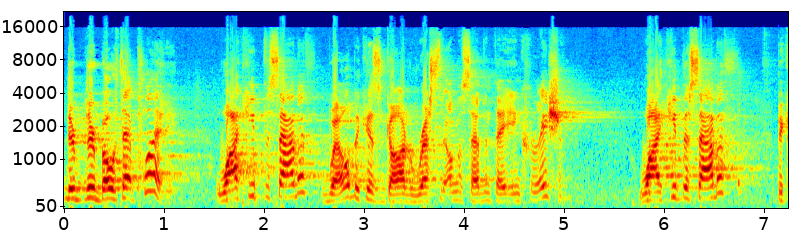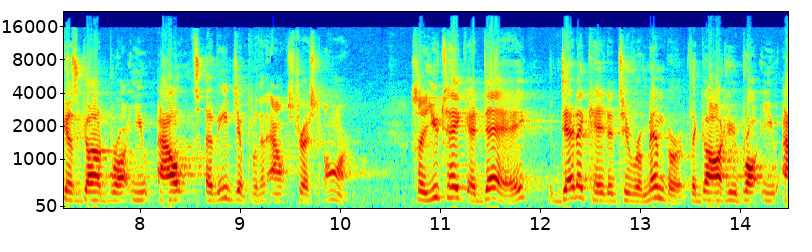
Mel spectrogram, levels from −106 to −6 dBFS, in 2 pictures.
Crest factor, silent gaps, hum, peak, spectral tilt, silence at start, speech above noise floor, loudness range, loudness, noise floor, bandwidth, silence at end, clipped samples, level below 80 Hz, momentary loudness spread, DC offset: 14 dB; none; none; 0 dBFS; -2 dB/octave; 0 s; 28 dB; 2 LU; -14 LUFS; -42 dBFS; 16.5 kHz; 0 s; under 0.1%; -58 dBFS; 9 LU; under 0.1%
